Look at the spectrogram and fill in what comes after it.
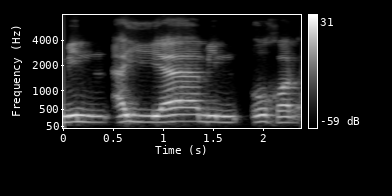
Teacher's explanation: min harus jelas di situ, terang. Tidak boleh disamarkan, tidak boleh berdengung. Nah, itu ya hukum izhar.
